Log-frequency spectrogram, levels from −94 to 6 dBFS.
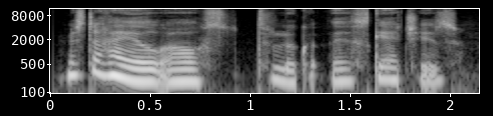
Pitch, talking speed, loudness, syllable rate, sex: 205 Hz, 225 wpm, -19 LUFS, 5.7 syllables/s, female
